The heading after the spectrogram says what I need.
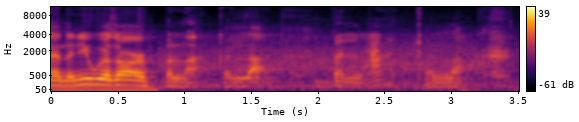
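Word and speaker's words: Belak: So today we got Intro, we got Bogarts, and then the new wheels are Black. Black. Black. Black. How you spell that?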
